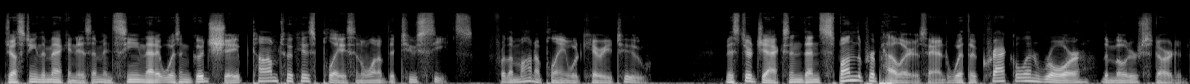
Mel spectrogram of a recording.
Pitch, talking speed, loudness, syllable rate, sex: 105 Hz, 210 wpm, -20 LUFS, 5.4 syllables/s, male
